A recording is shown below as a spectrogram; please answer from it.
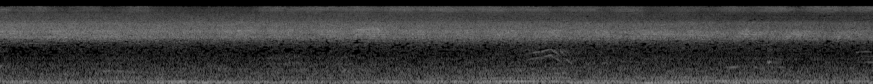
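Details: Cicadas crying at a summer school playground: a constant piercing buzz fills the air, with a couple of faint short chirps and soft low murmurs underneath.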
